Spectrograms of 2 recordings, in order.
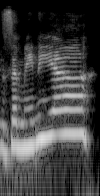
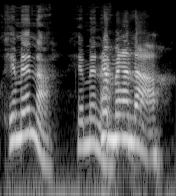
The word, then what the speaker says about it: Jimena: And a shout out, and I'm not going to say her name right, Zaminia, is that how you say her name? Oh, Jimena.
